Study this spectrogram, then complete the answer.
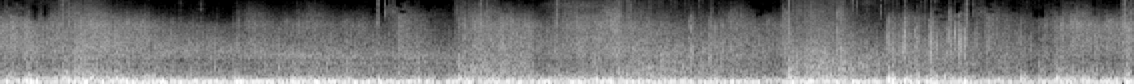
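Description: Artillery fire rumbles through a Grand Tactician: The Civil War battle, a dense continuous barrage of booms and gunfire thuds, loud and unbroken.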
